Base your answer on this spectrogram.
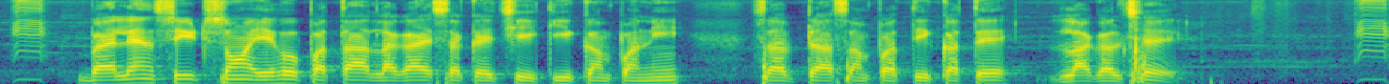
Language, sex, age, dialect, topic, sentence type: Maithili, male, 46-50, Bajjika, banking, statement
